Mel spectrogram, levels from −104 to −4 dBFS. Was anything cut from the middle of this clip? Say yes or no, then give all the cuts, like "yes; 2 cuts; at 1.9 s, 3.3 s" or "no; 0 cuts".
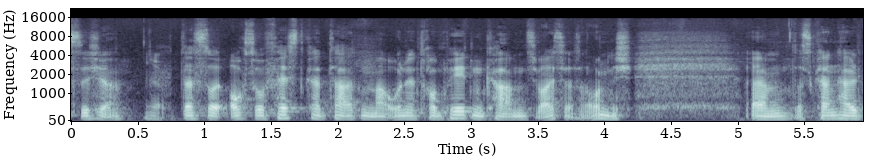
yes; 1 cut; at 3.4 s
